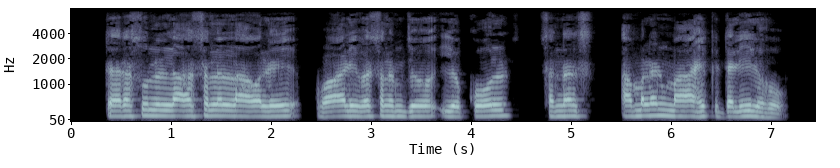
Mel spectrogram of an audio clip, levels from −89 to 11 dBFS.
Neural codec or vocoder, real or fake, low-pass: none; real; 7.2 kHz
